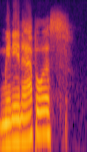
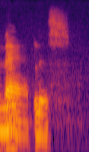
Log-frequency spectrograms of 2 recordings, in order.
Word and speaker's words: Minneapolis: I try to throw an extra N in there, like Minneapolis. I don't know why. Always done it. Trying to stop. – Minneapolis. – Yeah. – Minneapolis.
